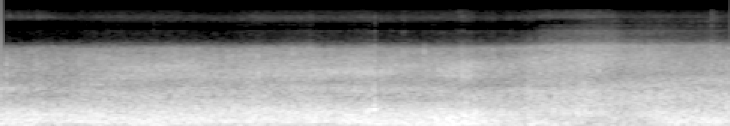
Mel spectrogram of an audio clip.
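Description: Ocean swell surging and washing over the rocks, building a little past the middle and then easing, with wind buffeting the microphone.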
